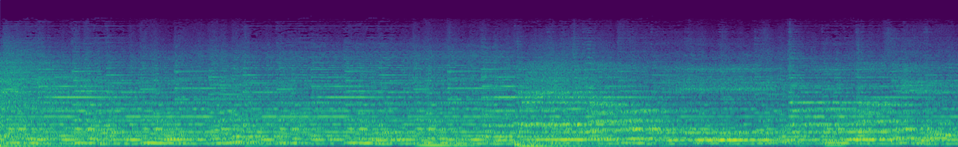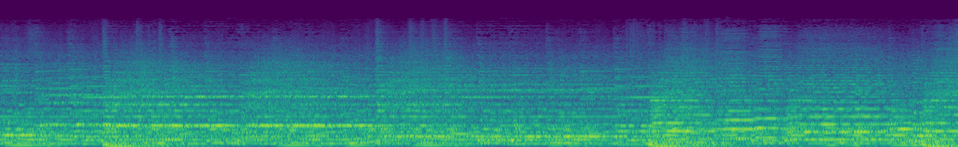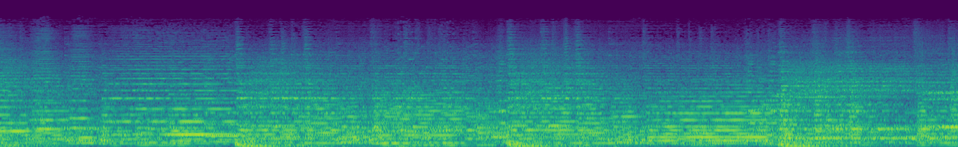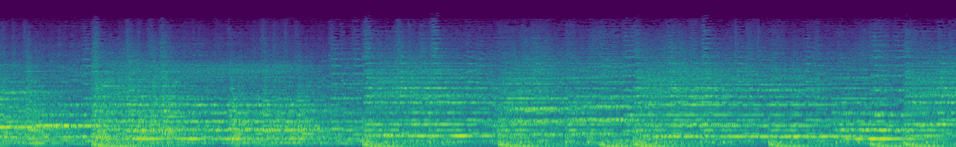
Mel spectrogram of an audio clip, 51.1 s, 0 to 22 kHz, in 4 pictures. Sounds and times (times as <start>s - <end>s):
Music: 0.0s - 51.0s.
